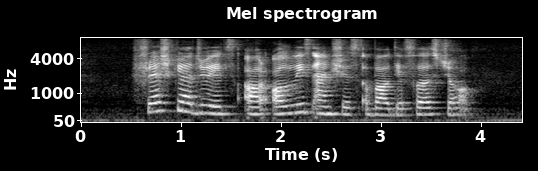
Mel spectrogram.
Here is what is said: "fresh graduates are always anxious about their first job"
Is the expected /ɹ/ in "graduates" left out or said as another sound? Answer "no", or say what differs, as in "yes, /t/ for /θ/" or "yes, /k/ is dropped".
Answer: yes, /ɹ/ is dropped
